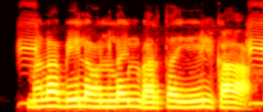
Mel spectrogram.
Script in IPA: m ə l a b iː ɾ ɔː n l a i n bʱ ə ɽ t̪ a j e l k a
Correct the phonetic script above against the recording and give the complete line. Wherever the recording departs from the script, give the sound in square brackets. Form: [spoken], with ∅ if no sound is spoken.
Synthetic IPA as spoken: m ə l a b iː [l] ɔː n l a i n bʱ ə [ɾ] t̪ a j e l k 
